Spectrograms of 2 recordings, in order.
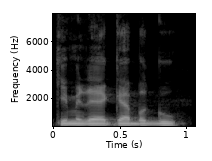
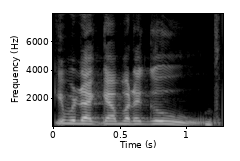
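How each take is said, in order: First: Low, soft mock New York Italian; New York Italian accent. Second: High-pitched mock New York Italian; New York Italian accent. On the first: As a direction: mutter it in mock Italian-American. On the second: Co-host echoes the gabagoo line, high New York Italian accent. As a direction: squeak it out in hammed-up Italian-American. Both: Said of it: "Italian accents are from New York".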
